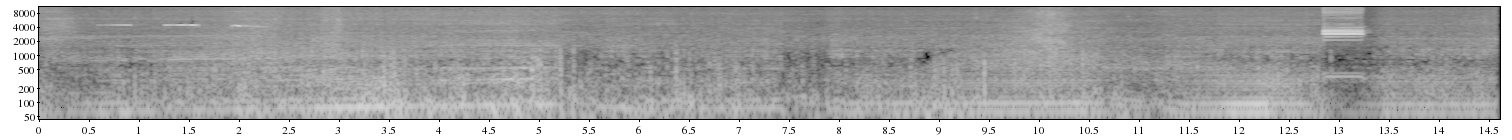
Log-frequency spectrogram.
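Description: Road traffic: a steady low vehicle rumble, with a few short high beeps in the first two seconds and a short, high-pitched horn honk about a second before the end.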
